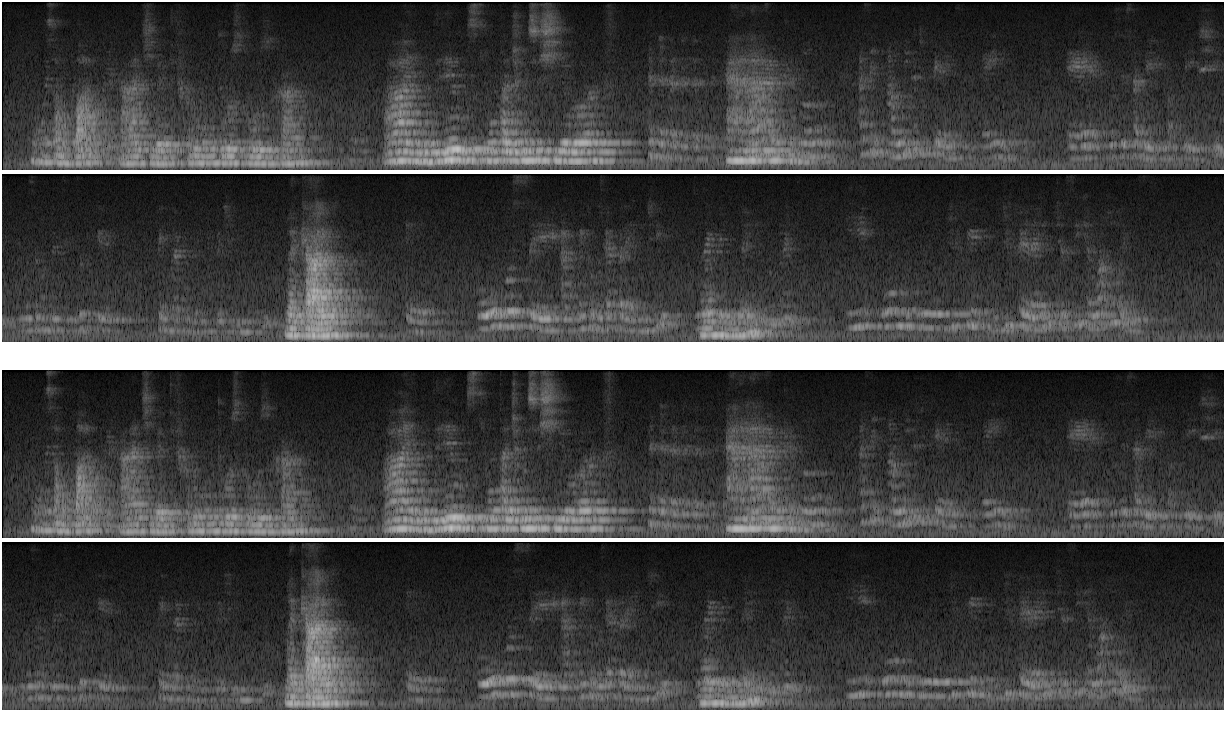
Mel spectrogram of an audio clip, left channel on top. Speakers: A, on the left; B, on the right.
A: teve
B: Nossa,
A: mais alguma
B: abacate.
A: coisa que eu não lembro.
B: Deve ter ficado muito gostoso, cara.
A: Ficou.
B: Ai, meu Deus, que vontade de comer sushi agora.
A: <laughs>
B: Caraca.
A: Nossa, muito bom. Assim, a única diferença que tem é você saber limpar o peixe, que você não precisa, porque tem lugar que vende peixe limpo.
B: Não é caro, hein?
A: É. Ou você, a- então você aprende, isso
B: Uhum.
A: daí tem, tem YouTube para isso. E o, o, dife- o diferente, assim, é o arroz.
